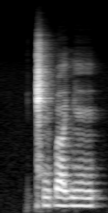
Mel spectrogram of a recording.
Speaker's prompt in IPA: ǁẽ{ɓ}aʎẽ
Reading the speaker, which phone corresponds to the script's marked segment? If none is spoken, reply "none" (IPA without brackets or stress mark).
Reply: ɓ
